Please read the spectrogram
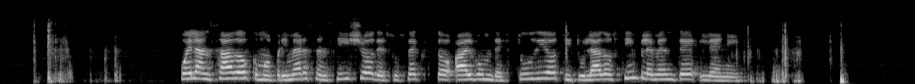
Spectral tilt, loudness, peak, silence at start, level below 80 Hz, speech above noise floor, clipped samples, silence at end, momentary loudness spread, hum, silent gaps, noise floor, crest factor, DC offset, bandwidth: -5.5 dB/octave; -19 LUFS; -2 dBFS; 0.45 s; -62 dBFS; 51 dB; under 0.1%; 0.7 s; 17 LU; none; none; -70 dBFS; 18 dB; under 0.1%; 7.8 kHz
